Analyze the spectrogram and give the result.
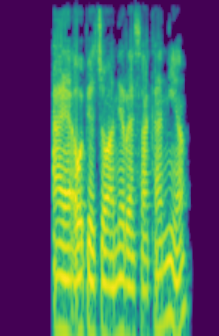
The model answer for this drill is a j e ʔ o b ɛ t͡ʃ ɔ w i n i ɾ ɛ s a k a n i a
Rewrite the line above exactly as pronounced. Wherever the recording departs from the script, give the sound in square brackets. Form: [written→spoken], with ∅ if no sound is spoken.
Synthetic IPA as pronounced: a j [e→a] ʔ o [b→p] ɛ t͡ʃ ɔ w [i→a] n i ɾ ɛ s a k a n i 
